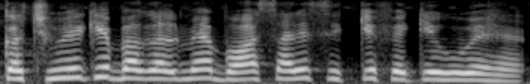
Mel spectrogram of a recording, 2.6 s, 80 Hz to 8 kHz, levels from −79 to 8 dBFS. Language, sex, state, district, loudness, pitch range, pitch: Hindi, female, Jharkhand, Deoghar, -14 LUFS, 255-295 Hz, 280 Hz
